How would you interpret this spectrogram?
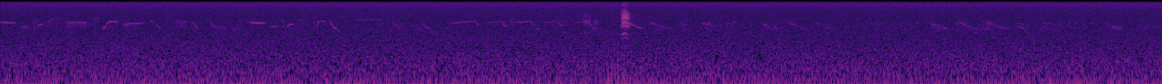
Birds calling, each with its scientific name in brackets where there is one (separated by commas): Eurasian Skylark (Alauda arvensis), Hawaii Amakihi (Chlorodrepanis virens)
